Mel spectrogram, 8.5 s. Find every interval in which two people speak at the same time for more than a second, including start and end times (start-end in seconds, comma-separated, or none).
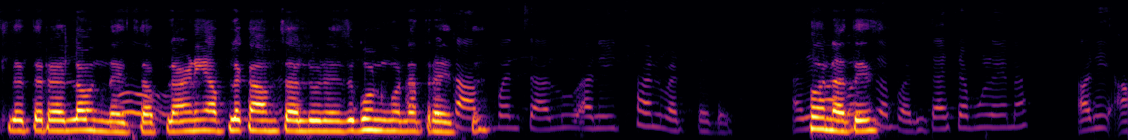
none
